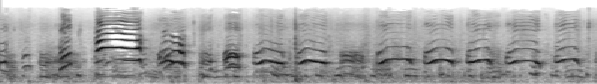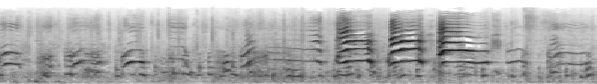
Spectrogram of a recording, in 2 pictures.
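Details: A litter of White German Shepherd puppies, six days old, squeaks in a dense chorus. Short, thin whines wobble and rise in pitch, some sharp and shrill, with brief yelps scattered through the steady, continuous crying.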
